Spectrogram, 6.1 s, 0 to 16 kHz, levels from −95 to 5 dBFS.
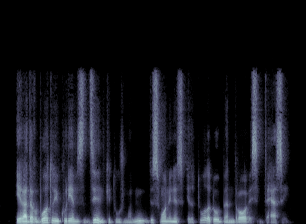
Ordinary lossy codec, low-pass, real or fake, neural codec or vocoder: AAC, 64 kbps; 10.8 kHz; fake; codec, 24 kHz, 0.9 kbps, WavTokenizer, large speech release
